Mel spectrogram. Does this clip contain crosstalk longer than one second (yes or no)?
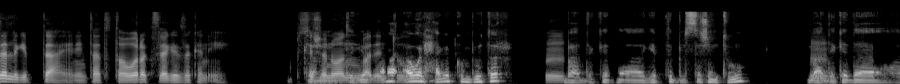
yes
